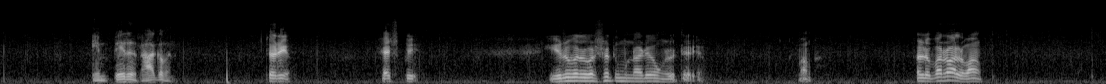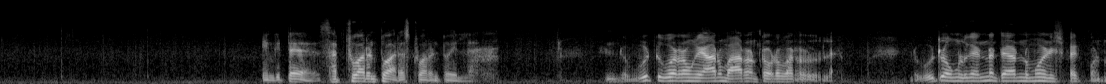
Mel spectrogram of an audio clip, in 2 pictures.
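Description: A man speaks in a low, serious voice, with long pauses.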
